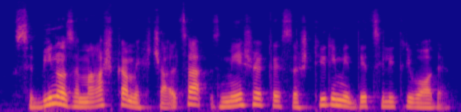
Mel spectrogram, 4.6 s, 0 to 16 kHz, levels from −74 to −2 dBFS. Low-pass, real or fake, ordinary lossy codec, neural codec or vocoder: 14.4 kHz; real; Opus, 24 kbps; none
